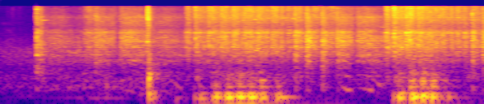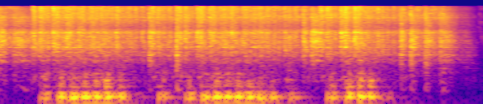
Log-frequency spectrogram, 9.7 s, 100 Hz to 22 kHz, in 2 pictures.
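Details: Subaru Impreza after 6 months of sitting, following replacement of the power steering pipes: repeated several-second bursts of cranking without catching before it eventually started; cause of the hard start not stated.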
